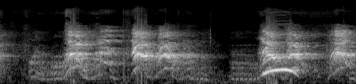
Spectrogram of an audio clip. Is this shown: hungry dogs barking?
yes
